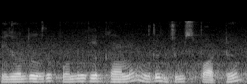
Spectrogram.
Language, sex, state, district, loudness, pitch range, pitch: Tamil, male, Tamil Nadu, Namakkal, -15 LUFS, 120-140 Hz, 130 Hz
